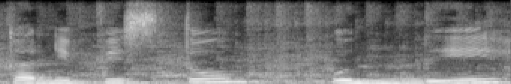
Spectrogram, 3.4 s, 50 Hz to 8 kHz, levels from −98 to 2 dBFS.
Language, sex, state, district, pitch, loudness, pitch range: Telugu, female, Andhra Pradesh, Sri Satya Sai, 235 Hz, -13 LUFS, 225-270 Hz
